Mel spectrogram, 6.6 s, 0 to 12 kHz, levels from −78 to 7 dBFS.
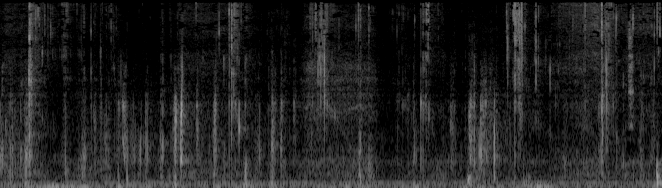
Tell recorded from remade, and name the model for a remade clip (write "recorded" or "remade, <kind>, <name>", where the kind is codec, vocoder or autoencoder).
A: recorded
